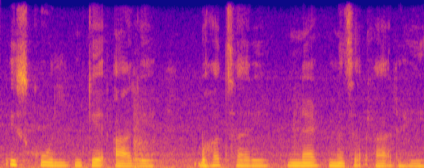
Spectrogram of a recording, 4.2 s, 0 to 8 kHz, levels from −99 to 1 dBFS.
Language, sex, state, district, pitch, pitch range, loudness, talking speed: Hindi, male, Gujarat, Valsad, 135 Hz, 130-140 Hz, -17 LUFS, 155 wpm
